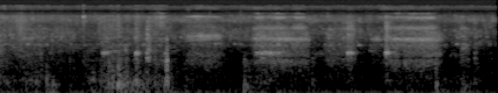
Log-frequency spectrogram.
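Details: Sweet, soft snoring from Pangpang, a pug, napping on a cold winter morning before waking for breakfast.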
